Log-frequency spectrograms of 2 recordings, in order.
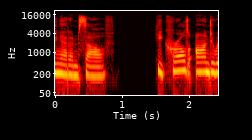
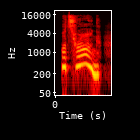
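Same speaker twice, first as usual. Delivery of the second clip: high, urgent panicked question; alarmed at his gasp; higher, anxious question; 8 semitones higher than usual. Acted.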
